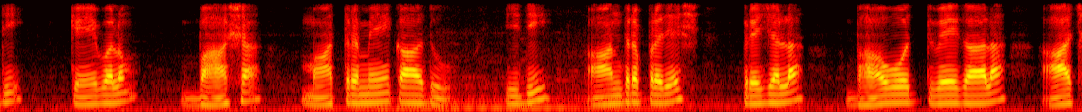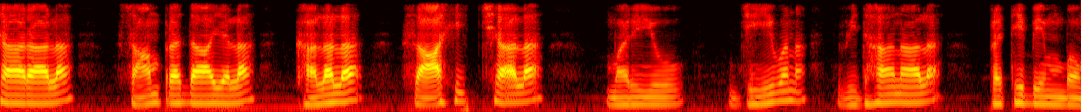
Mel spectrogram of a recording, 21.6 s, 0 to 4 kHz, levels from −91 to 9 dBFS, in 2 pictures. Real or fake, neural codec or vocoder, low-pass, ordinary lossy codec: real; none; 3.6 kHz; none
